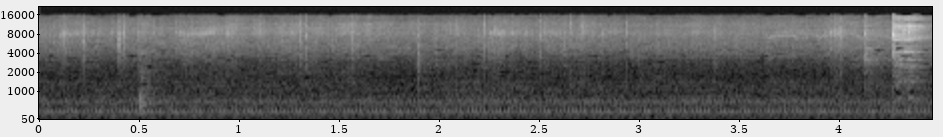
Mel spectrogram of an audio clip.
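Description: A Kerala okra curry (vendakka puli) with turmeric, chilli powder and asafoetida stirred in a pan: a faint, steady sizzle with soft scraping and a small clink at the end.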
